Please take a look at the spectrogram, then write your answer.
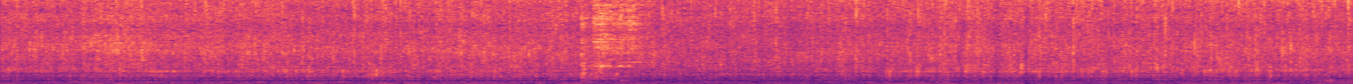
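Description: Fish fries in a pan with ginger paste masala, giving a loud, continuous close-up sizzle and crackle that holds steady throughout, with a brief stirring scrape partway through.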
